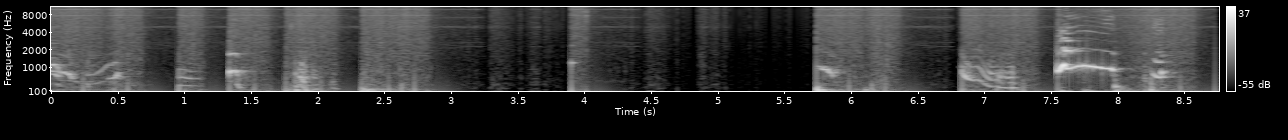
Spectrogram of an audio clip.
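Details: Young German Shepherd puppies, four weeks old and freshly fed, make clusters of short whimpers, then a long silence, then more squeaky whines ending in a thin rising-and-falling squeal.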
